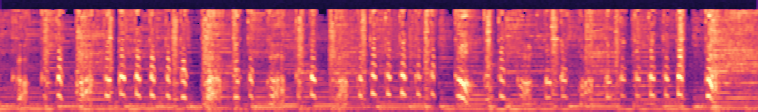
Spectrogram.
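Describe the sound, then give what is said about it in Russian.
A voice imitates a chicken clucking, "ko-ko-ko", in quick, repeated bursts as part of a sung song, grouped into short rhythmic runs over a steady low droning background, moderately loud. “Ко-ко-ко, ко-ко-ко.”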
